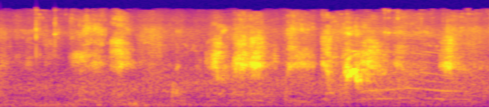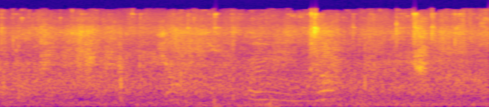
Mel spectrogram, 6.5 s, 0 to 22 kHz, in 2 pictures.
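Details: Boston Terrier puppies playing in a front yard with the big dogs on 24 August 2009. Two short, thin whimpers slide downward, with scuffling, light knocks and quick footfalls between them.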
